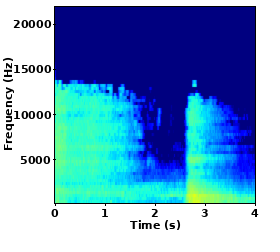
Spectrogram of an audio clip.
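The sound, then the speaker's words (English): A single deep breath taken during a guided relaxation exercise: a soft, airy rush that swells into a louder burst of breath near the end, with no voices. “Deep breath.”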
